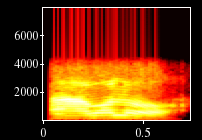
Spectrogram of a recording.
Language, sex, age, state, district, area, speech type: Bengali, male, 45-60, West Bengal, Darjeeling, rural, conversation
